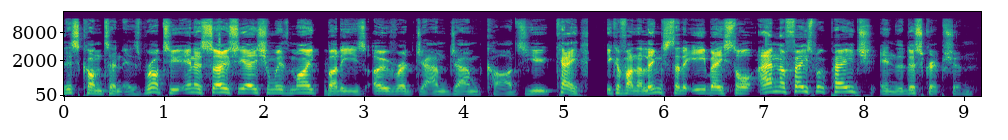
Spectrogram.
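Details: Adult male speaker; normal voice.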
